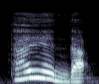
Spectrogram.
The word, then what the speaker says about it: 大変だ: 즈기, 다이엔다.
